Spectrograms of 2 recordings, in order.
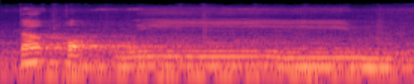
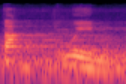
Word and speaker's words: taqwim: Fi ahsani taqwim, taqwim harus ada pantulannya, jangan takwim, itu nggak ada pantulan sama sekali, salah itu cara membacanya.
